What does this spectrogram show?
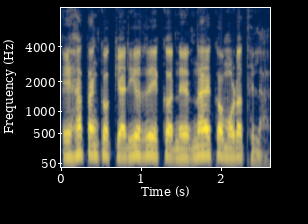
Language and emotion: Odia, neutral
